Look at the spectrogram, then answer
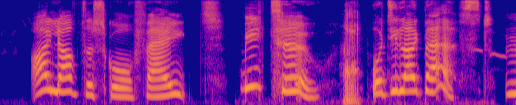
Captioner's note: oinks; bleats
